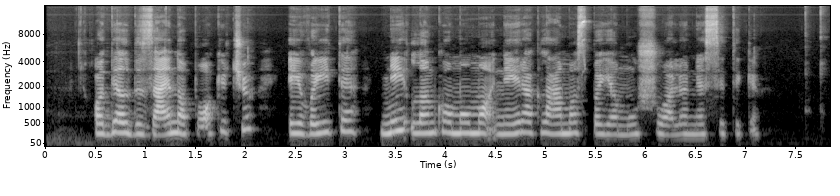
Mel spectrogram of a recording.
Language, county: Lithuanian, Kaunas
